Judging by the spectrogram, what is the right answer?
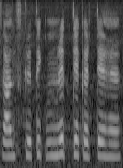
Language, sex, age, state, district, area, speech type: Hindi, female, 18-30, Uttar Pradesh, Sonbhadra, rural, spontaneous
